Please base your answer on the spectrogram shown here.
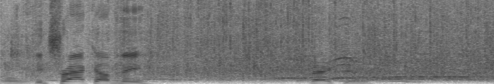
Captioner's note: applause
